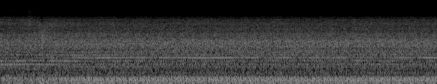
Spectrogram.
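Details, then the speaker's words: High-mileage Lexus SC400 after fixing the misfire (found oiled up), warning light still off after a couple of minutes: a steady, even idle with a low, smooth rumble and no misses, knocks or hunting. Normal idle. "Running smooth. But I'll wait like 5 more minutes."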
